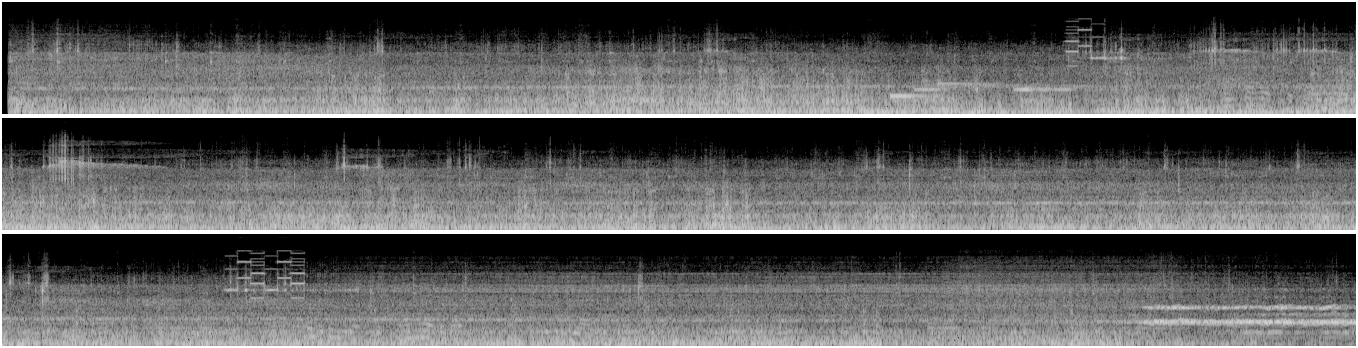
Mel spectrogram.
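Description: Wind rushing over an action camera's microphone, with bicycle tyres rolling on a wet paved path, as a gravel bike is ridden at a steady pace. A steady higher tone comes in over the noise near the end.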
